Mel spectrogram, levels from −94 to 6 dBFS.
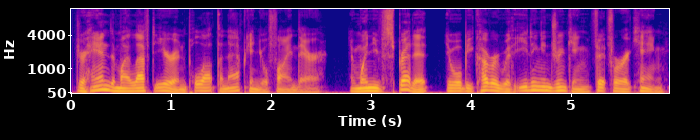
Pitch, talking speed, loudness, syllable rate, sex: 110 Hz, 320 wpm, -16 LUFS, 7.1 syllables/s, male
